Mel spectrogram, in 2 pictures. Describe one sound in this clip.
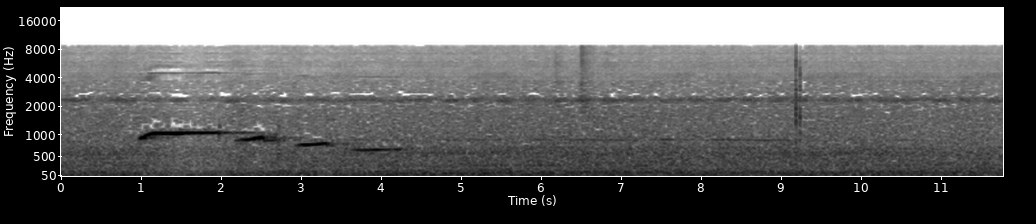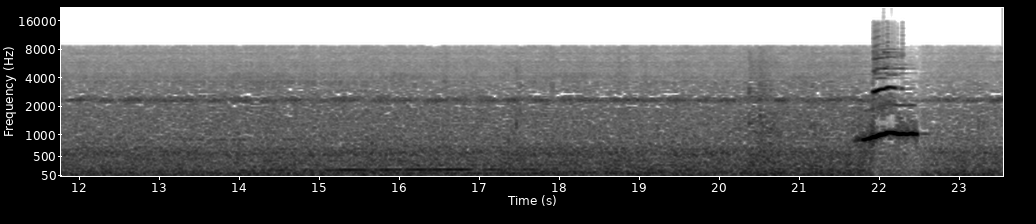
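A bird calls nearby with a mournful series of falling whistled notes.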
